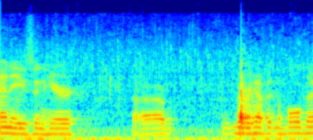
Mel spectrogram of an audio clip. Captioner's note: bubbles splattering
